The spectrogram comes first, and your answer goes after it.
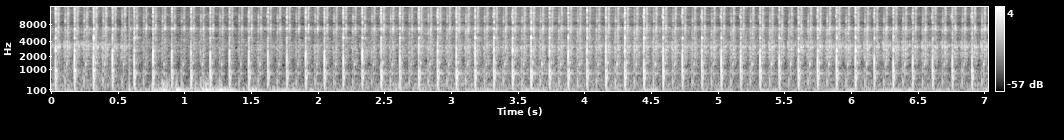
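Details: OKMO T16B Lanz-type brass half-tracked model tractor, outdoors, blowing smoke rings at scale speed: crisp, evenly spaced exhaust pops about eight a second, steady with no misses; normal healthy slow idle.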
